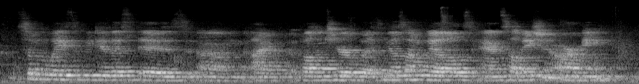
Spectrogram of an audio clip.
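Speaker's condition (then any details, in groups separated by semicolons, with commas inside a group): No condition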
